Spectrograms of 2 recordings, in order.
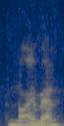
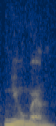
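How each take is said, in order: First: "Neumann" with an oy sound in the first syllable; German-style Neumann. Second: "Newman" with a you sound in the first syllable; anglicised Newman. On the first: Lecturer teaching students the name, Neumann pronounced "NOY-man". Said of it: "this pronunciation is Neumann". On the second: Lecturer showing students the mistaken reading, Newman pronounced "NYOO-man". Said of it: "it is not Newman". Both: Shown as a demonstration.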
